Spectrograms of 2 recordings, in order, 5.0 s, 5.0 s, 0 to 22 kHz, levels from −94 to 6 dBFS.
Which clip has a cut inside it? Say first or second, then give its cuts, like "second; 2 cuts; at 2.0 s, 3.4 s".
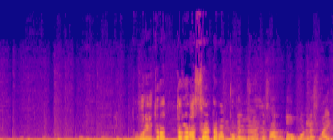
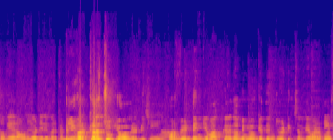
first; 1 cut; at 3.7 s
